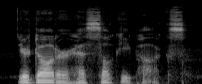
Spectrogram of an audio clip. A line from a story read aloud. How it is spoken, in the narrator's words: said in a soft, calm voice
